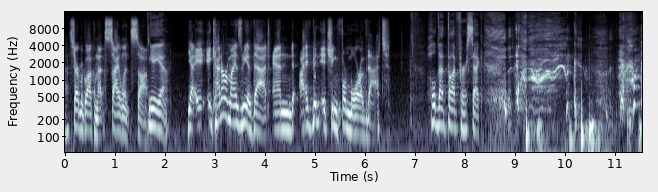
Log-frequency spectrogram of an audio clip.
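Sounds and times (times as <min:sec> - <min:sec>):
speech: 0:00.1 - 0:06.6, 0:07.3 - 0:10.4, 0:11.1 - 0:11.5
raspy wheezy strained breathing: 0:08.4 - 0:09.0, 0:10.4 - 0:11.1
person in a coughing fit: 0:08.7 - 0:11.5.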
